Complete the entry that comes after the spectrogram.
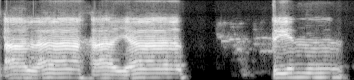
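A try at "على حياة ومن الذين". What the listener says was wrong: Ala hayatiwa. Ada ke wawu dimasukkan. Kan termasuk apa? Idgham bigunnah.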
